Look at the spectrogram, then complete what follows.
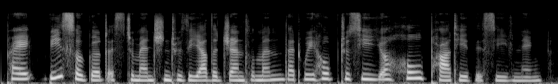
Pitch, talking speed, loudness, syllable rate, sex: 210 Hz, 225 wpm, -17 LUFS, 5.5 syllables/s, female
